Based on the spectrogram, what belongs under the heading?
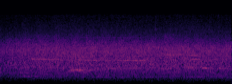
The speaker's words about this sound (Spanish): cuando le dan gloria al nombre del Señor? Ah, gloria al nombre del Señor. Ese aplauso fuerte.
